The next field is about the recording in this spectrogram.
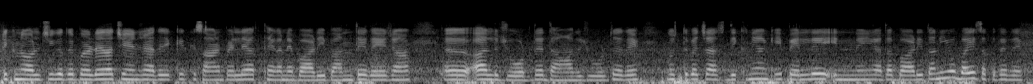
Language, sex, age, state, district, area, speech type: Dogri, male, 30-45, Jammu and Kashmir, Reasi, rural, spontaneous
